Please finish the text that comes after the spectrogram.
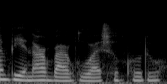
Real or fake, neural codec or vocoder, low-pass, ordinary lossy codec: fake; autoencoder, 22.05 kHz, a latent of 192 numbers a frame, VITS, trained on many speakers; 7.2 kHz; none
